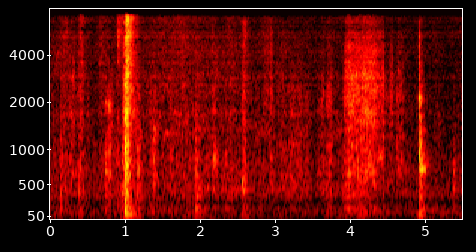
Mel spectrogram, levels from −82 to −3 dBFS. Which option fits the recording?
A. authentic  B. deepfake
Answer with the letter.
B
